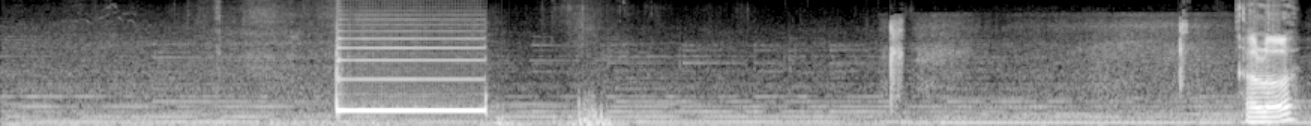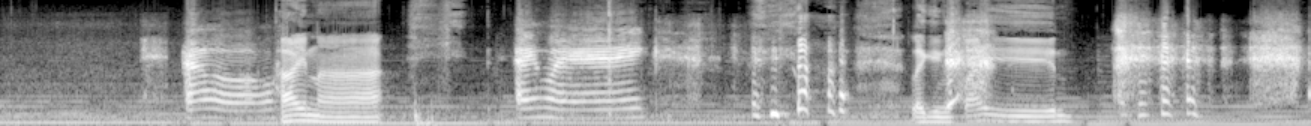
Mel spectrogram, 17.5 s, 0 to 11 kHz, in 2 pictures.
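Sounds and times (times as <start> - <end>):
telephone ringback tone: 2.2 - 3.3
speech: 8.3 - 8.8, 10.6 - 11.6, 12.2 - 16.8
laughter: 13.2 - 17.4.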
